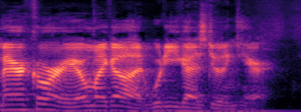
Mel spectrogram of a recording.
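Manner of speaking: mock thrilled, fast, gushing, super excited voice. Retelling how a fan greeted them: imitating an excited greeting. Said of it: "in that same kind of tone, was super excited".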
